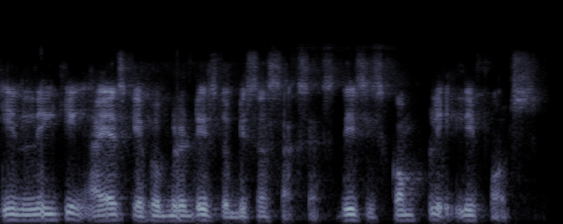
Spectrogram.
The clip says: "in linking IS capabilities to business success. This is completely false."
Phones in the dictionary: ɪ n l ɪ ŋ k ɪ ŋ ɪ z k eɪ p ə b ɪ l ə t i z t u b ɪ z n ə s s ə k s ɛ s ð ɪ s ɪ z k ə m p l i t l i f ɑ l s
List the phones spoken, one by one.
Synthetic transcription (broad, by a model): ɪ n l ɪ ŋ k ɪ ŋ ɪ s k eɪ p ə b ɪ l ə t i s t u b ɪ s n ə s s ə k s ɛ s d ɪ s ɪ s k ə m p l i t l i f ɑ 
